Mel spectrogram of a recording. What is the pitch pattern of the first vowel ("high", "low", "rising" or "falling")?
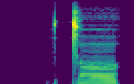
low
